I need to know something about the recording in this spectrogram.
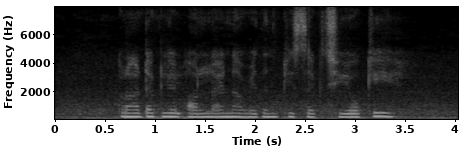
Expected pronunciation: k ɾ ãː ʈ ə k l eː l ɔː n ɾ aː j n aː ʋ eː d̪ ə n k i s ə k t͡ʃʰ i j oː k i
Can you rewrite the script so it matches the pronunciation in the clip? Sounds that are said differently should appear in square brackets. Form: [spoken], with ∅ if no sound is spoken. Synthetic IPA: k ɾ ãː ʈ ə k l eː l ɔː n [l] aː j n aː ʋ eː d̪ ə n k i s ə k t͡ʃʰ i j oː k i

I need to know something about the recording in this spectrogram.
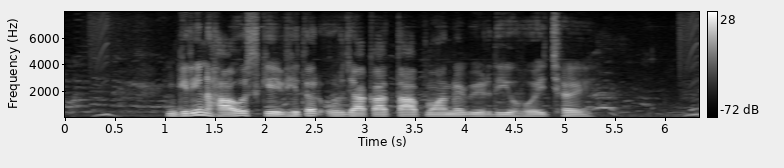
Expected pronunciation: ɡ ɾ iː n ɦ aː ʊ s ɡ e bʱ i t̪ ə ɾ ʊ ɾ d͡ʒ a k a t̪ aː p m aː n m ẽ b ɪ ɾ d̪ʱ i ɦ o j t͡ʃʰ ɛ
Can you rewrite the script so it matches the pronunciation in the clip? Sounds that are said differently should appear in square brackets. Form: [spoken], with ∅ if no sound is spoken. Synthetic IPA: ɡ ɾ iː n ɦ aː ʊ s [k] e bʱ i t̪ ə ɾ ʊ ɾ d͡ʒ a k a t̪ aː p m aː n m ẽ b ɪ ɾ d̪ʱ i ɦ o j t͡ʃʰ ɛ

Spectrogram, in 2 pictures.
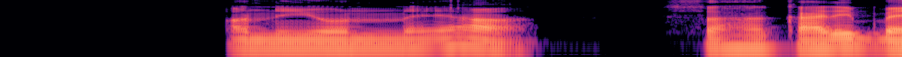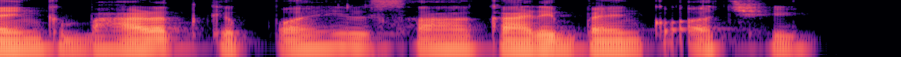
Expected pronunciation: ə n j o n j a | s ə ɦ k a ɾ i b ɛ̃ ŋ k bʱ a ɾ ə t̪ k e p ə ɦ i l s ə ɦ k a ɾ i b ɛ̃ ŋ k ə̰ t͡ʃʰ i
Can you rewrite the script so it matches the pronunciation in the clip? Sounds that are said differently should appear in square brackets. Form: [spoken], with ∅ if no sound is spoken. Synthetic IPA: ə n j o n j a | s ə ɦ k a ɾ i b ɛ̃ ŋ k bʱ a ɾ ə t̪ k e p ə ɦ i l s ə ɦ k a ɾ i b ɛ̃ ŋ k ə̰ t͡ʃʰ i

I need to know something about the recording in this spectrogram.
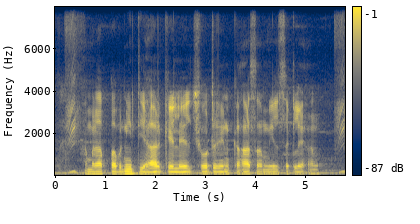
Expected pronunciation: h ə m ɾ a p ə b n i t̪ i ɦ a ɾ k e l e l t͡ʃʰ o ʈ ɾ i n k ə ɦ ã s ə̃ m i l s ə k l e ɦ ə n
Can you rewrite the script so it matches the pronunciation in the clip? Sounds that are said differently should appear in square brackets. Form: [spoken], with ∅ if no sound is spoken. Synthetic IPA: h ə m ɾ a p ə b n i t̪ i ɦ a ɾ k e l e l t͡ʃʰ o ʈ ɾ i n k ə ɦ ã s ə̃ m i l s ə k l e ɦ ə n

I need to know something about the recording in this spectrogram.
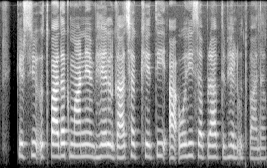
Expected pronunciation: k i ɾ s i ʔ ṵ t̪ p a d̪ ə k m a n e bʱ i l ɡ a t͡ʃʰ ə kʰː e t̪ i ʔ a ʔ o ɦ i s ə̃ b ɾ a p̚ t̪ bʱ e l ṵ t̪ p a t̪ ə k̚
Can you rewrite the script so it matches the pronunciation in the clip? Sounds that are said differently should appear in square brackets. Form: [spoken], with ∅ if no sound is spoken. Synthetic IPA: k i ɾ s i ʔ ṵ t̪ p a d̪ ə k m a n e bʱ [e] l ɡ a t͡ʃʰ ə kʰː e t̪ i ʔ a ʔ o ɦ i s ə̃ [p] ɾ a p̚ t̪ bʱ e l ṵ t̪ p a [d̪] ə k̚

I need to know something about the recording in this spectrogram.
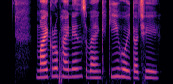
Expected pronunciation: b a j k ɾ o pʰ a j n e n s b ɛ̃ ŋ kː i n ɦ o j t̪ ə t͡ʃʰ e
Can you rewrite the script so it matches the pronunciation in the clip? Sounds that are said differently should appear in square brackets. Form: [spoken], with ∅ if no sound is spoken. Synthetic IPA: [m] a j k ɾ o pʰ a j n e n s b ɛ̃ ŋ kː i [∅] ɦ o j t̪ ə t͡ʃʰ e

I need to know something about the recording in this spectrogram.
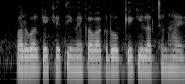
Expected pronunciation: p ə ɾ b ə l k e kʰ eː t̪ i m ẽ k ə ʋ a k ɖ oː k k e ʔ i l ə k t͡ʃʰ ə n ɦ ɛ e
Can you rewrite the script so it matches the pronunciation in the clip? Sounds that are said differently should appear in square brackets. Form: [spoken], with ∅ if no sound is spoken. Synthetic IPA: p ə ɾ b ə l k e kʰ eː t̪ i m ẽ k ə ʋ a k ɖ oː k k e [k] i l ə k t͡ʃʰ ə n ɦ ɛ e

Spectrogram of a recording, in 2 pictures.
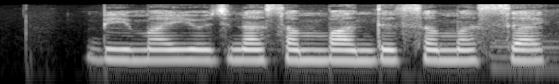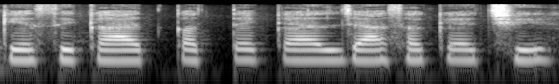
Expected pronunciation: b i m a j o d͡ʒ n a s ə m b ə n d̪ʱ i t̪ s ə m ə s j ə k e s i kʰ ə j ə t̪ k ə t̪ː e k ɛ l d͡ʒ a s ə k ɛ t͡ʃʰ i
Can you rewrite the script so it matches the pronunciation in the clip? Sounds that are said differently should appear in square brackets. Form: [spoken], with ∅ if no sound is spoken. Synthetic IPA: b i m a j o d͡ʒ n a s ə m b ə n d̪ʱ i t̪ s ə m ə s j [a] k e s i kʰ [a] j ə t̪ k ə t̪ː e k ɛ l d͡ʒ a s ə k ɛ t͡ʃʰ i

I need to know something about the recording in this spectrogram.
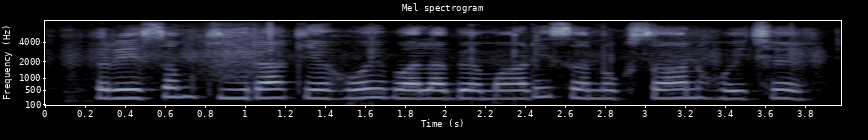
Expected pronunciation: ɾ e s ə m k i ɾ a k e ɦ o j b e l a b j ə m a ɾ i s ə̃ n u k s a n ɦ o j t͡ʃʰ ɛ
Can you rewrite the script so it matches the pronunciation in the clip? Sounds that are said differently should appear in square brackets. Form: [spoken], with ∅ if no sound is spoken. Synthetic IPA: ɾ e s ə m k i ɾ a k e ɦ o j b [a] l a b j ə m a ɾ i s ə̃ n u k s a n ɦ o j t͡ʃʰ ɛ

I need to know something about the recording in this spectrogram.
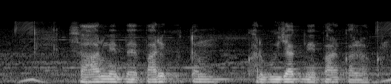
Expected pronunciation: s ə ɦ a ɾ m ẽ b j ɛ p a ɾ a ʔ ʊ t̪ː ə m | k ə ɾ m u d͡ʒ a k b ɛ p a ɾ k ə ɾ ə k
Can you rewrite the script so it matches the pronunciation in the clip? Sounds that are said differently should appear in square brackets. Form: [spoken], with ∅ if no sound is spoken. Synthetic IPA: s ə ɦ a ɾ m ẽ b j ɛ p a ɾ [i] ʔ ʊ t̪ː ə m | [kʰ] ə ɾ [b] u d͡ʒ a k b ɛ p a ɾ k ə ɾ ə k

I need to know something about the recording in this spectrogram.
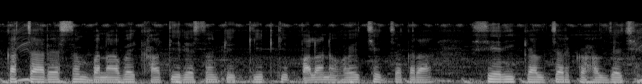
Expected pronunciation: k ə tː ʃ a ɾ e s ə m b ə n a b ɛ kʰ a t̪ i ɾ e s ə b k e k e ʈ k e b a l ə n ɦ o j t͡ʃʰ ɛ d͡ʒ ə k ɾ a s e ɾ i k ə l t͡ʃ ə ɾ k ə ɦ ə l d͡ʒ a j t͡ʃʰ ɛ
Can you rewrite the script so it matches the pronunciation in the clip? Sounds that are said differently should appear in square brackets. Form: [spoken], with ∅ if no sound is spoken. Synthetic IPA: k ə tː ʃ a ɾ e s ə m b ə n a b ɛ kʰ a t̪ i ɾ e s ə [m] k e k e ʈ k e [p] a l ə n ɦ o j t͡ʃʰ ɛ d͡ʒ ə k ɾ a s e ɾ i k ə l t͡ʃ ə ɾ k ə ɦ ə l d͡ʒ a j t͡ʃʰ ɛ

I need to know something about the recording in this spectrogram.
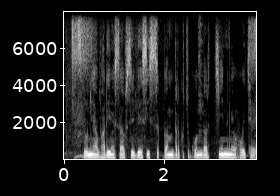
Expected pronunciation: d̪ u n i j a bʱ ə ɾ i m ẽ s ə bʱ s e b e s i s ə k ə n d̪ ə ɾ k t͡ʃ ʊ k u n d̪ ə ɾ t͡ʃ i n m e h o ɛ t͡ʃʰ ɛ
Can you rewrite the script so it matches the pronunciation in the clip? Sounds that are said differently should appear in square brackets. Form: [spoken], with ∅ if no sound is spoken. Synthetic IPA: d̪ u n i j a bʱ ə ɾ i m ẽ s ə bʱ s e b e s i s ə k ə n d̪ ə ɾ k t͡ʃ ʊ k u n d̪ ə ɾ t͡ʃ i n m e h o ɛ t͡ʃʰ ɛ

